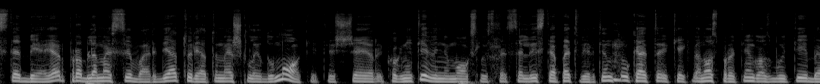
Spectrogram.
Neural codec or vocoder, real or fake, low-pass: none; real; 14.4 kHz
